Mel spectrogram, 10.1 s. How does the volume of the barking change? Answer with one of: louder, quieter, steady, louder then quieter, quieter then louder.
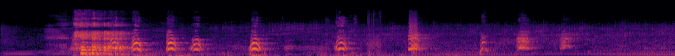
quieter.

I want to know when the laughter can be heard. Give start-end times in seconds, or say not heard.
1.1-2.8.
